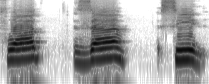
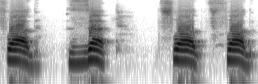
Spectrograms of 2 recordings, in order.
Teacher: حروف صفیہ زبان کی نوک اور دونوں دانتوں کے اندرونی کناروں سے ادا ہوتی ہے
